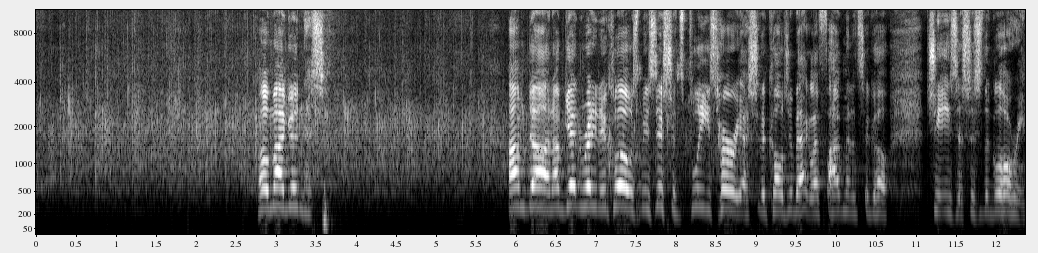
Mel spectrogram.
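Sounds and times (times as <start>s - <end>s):
audience clapping: 0.0s - 8.3s
speech: 2.8s - 3.8s, 5.9s - 12.3s.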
